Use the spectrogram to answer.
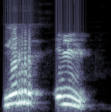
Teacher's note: மேல்வாயோடைய நாக்கு நுனியை வருடுவதால் பிறக்கின்றது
